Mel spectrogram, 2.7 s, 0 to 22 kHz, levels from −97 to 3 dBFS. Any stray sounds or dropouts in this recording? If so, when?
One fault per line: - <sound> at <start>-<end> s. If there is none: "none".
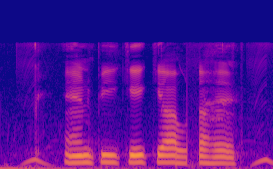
- dropout at 1.9-2.0 s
